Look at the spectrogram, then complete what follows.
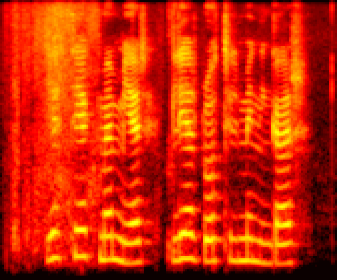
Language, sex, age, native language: Icelandic, female, 13, Albanian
